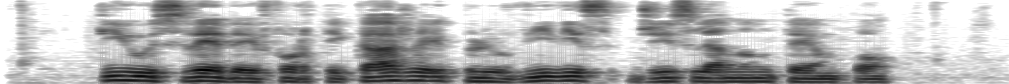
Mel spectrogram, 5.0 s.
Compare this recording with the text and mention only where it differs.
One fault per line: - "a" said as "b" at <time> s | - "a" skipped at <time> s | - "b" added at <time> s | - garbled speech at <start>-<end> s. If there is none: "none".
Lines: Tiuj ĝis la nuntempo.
- "svedaj fortikaĵoj pluvivis" added at 0.8 s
